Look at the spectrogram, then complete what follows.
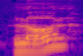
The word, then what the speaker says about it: Lor: How do you say that again? Lor. L-O-R.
